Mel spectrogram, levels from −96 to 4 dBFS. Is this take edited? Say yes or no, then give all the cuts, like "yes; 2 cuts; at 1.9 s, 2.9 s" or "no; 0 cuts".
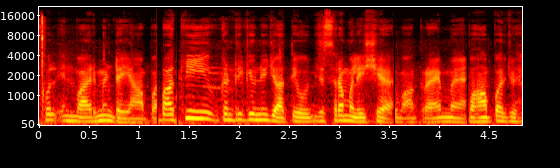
yes; 2 cuts; at 1.2 s, 3.6 s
